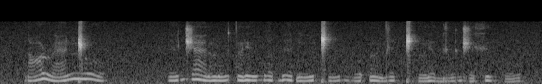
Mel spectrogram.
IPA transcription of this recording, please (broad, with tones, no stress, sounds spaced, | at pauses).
ɾ ɑ˩˥ ɹ æ˩˥ ŋ͡ǁ ʊ˥˩ | ɪ˩˥ d͡ʒ æ˥˩ ɾ ə̃˥˩ ɾ u˩˥ t ə̃˩˥ ɾʲ ə̃˩˥ ɡ͡b ə˥˩ ɓ ɪ˥˩ ɗ ĩ˩˥ ǁ i˩˥ b ʊ˩˥ ʔ ə̃˥˩ d ɪ˥˩ ǁʰ ə̃˩˥ ɾʲ ʌ˥˩ ɡʲ u˩˥ d͡ʒ ə˩˥ xʲ u˥˩ k͡p ɪ˩˥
